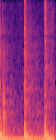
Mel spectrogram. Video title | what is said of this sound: Cheese, Onion and Tomato Bread | it sounds hollow in the middle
